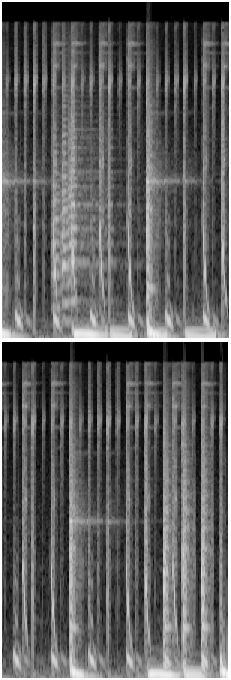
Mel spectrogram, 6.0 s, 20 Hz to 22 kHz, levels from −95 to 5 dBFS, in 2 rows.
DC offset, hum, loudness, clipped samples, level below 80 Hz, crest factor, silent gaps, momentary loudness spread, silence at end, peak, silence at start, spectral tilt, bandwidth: under 0.1%; none; -14 LUFS; 0.2%; -14 dBFS; 12 dB; none; 11 LU; 0 s; 0 dBFS; 0 s; -4.5 dB/octave; 17.5 kHz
